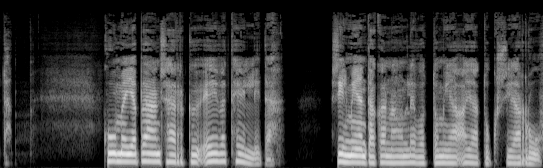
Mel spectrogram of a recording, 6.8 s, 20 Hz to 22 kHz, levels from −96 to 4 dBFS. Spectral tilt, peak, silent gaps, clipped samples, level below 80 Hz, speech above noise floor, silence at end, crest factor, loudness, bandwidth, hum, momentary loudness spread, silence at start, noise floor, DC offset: -6.5 dB/octave; -2 dBFS; none; under 0.1%; -60 dBFS; 62 dB; 0 s; 16 dB; -15 LUFS; 14.5 kHz; none; 14 LU; 0.05 s; -77 dBFS; under 0.1%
